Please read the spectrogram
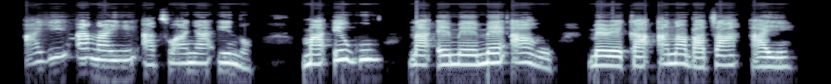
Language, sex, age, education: Igbo, female, 30-45, tertiary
